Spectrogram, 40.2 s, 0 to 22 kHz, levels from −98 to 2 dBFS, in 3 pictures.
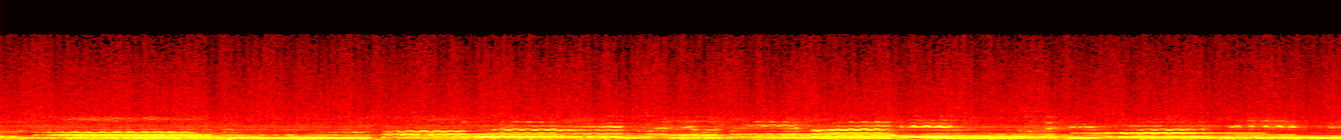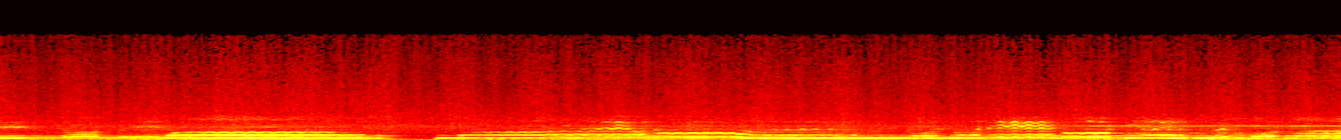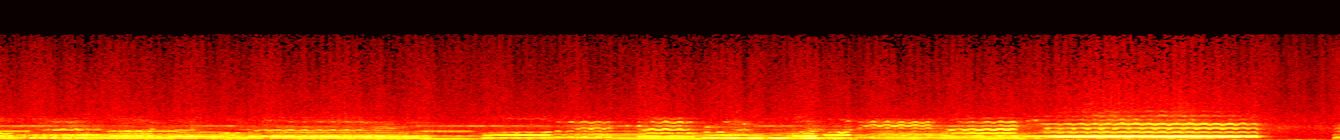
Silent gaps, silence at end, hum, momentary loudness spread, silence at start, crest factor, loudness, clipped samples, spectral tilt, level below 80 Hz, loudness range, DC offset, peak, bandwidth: none; 0 s; none; 12 LU; 0 s; 18 dB; -19 LUFS; under 0.1%; -5 dB/octave; -40 dBFS; 11 LU; under 0.1%; 0 dBFS; 12 kHz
